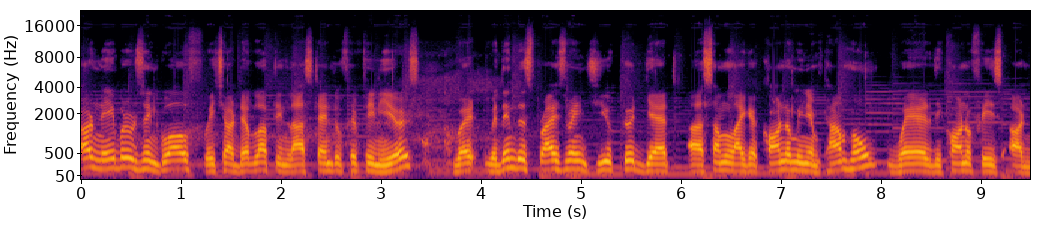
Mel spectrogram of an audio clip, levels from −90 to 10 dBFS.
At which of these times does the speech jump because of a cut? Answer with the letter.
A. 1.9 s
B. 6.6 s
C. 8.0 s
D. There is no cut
D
